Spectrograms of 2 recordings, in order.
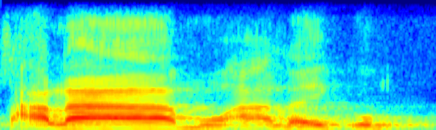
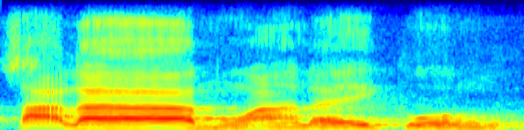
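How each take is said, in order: First: The opening 'as' sound is dropped. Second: The opening 'as' sound is dropped.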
